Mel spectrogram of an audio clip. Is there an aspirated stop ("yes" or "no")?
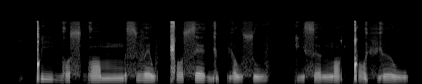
no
